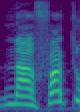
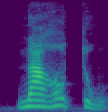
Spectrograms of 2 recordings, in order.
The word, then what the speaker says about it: Nā Hotu: Do we pronounce it na fatu or na hatu mai tokelau? Nā hotu mai Tokelau. Nahotu.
